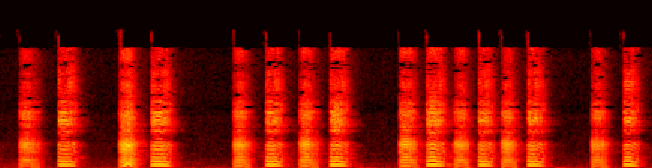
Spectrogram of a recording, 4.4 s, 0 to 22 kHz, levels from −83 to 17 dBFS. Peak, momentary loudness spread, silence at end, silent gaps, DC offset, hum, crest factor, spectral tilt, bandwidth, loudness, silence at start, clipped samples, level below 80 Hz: 0 dBFS; 8 LU; 0.05 s; none; under 0.1%; none; 22 dB; 1.5 dB/octave; 18 kHz; -19 LUFS; 0.1 s; under 0.1%; -58 dBFS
